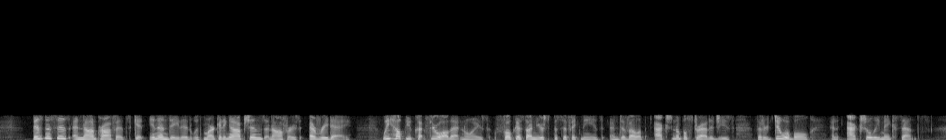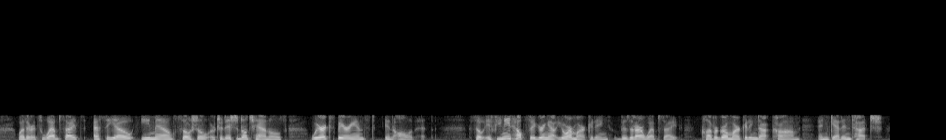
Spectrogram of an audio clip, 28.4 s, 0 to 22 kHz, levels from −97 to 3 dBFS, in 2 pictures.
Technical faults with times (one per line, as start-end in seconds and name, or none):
none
